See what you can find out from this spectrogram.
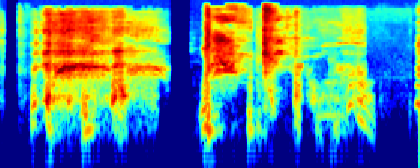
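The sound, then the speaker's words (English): A person who is unwell coughs in a few harsh, rasping bursts, the first one long and drawn out, then a shorter fit and a brief final cough, loud and with no other sound around them. “The cough was not scripted.”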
